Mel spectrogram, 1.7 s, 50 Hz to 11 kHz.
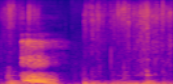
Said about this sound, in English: You roll your dice, and I got a 12. Now let's say I'm a third level fighter. So I'm going to add +3 to that roll because I'm a third level fighter. So now I've got a 15.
